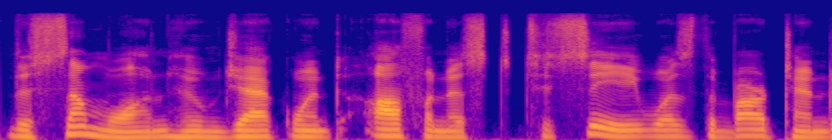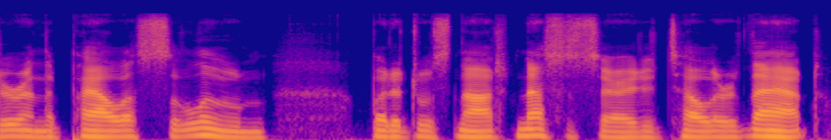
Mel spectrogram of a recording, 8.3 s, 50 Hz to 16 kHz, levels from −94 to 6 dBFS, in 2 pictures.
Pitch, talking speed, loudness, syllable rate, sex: 115 Hz, 180 wpm, -21 LUFS, 4.8 syllables/s, male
